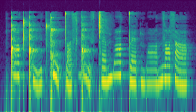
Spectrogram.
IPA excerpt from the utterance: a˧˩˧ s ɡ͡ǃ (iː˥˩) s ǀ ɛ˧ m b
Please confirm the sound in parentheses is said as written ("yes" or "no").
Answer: yes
